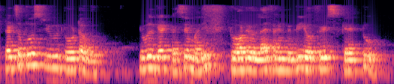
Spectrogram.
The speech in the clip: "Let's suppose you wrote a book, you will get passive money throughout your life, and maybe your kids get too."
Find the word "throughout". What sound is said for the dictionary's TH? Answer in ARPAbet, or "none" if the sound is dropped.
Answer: T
